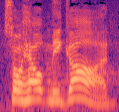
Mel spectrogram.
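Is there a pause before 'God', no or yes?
no. It runs straight through without a pause.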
